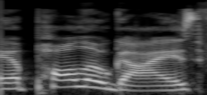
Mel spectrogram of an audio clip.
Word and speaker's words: apologize: I apologize for the inconvenience. Apologize. Stress on the second syllable.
